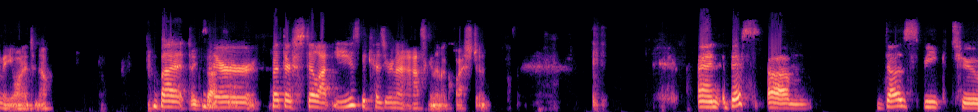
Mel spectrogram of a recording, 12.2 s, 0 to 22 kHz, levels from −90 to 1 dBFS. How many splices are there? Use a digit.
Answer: 0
